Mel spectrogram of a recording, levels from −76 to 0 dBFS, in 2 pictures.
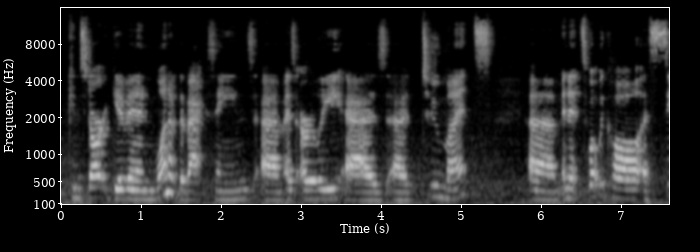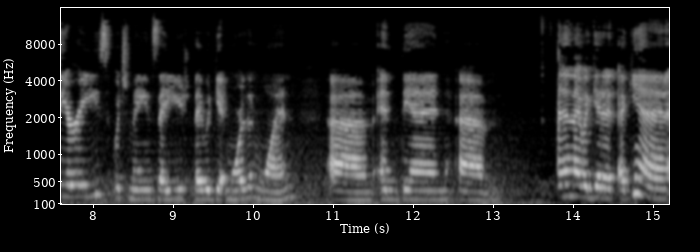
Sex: female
